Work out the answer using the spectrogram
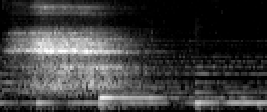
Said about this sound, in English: And now I want you to take a nice deep breath in through the nose. Hold it. And let it out.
